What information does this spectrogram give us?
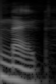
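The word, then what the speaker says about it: gnat: हैं ये आपका है ये गट नहीं है इसको हम बोलते हैं नेट इसमें आपका जी जो है वो आपका साइलेंट होता है इसमें जी आपका साइलेंट इसको हम लोग पढ़ेंगे एन एटी को नेट बोला जाता है नेक्स्ट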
